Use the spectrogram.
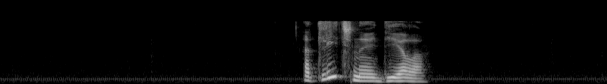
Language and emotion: Russian, positive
